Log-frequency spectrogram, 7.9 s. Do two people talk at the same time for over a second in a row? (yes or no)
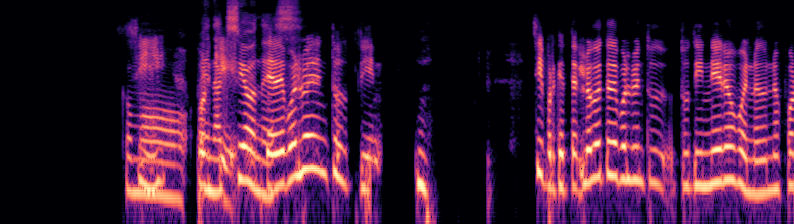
yes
